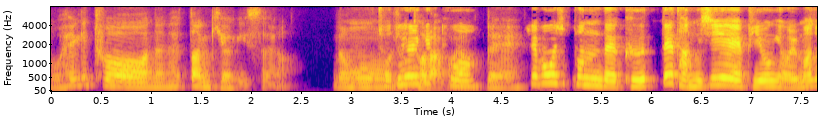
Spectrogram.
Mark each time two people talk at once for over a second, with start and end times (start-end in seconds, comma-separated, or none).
3.0-4.3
